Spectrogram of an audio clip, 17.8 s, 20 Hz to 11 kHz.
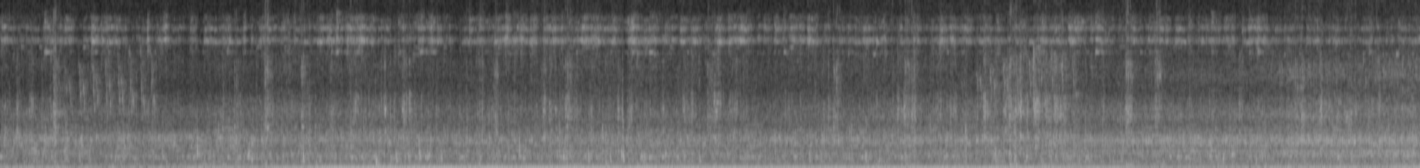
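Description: Tow vehicle's engine running steadily at low speed while it pulls a trailer-mounted pirate ship. The hum steps up a few seconds in and dips briefly about 14 seconds in, under scattered knocks and rattles from the trailer and its load.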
